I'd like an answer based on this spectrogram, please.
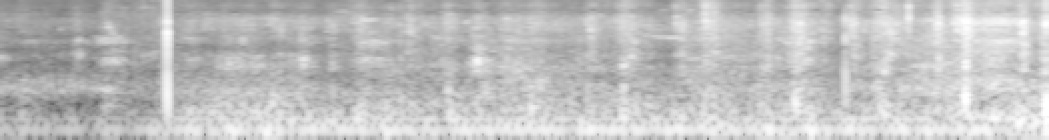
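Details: Sierd, an imported Friesian horse offered for sale in North America, moving with sharp clip-clop hoofbeats that strike somewhat unevenly, over a steady low rumble that grows louder toward the end.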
